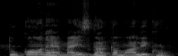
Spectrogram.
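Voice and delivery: loud, stern challenge to a stranger; angry demand. Acted. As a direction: bark it out as the master of the house. Angry father confronts the girl.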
